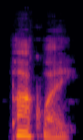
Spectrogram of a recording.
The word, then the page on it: parkway: Australian English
